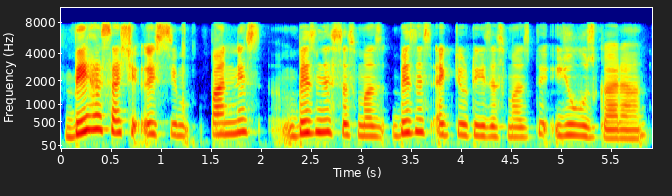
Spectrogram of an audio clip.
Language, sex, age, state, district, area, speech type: Kashmiri, female, 18-30, Jammu and Kashmir, Baramulla, rural, spontaneous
